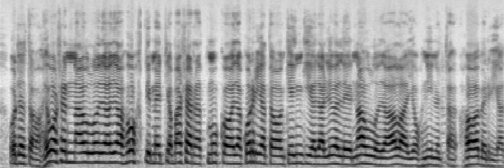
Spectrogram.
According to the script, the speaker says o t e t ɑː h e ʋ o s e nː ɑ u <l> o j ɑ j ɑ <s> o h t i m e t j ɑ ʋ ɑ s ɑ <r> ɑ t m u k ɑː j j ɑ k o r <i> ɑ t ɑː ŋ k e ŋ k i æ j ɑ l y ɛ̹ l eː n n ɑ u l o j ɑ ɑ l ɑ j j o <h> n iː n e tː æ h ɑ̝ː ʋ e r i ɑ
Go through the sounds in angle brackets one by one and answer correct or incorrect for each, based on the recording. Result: correct, incorrect, correct, incorrect, correct

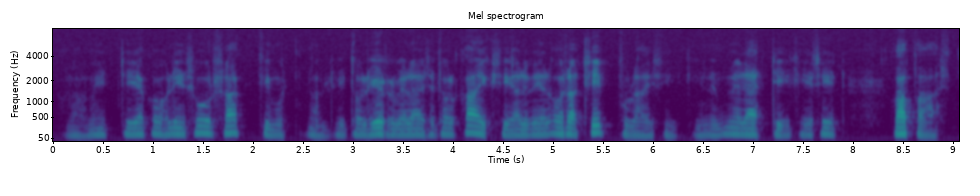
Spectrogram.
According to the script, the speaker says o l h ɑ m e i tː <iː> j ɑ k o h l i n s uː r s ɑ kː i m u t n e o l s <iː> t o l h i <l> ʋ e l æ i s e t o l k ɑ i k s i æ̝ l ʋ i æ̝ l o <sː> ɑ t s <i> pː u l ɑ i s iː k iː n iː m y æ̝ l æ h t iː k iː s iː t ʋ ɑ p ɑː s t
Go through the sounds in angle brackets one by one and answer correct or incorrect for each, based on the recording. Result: correct, correct, incorrect, incorrect, correct

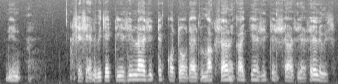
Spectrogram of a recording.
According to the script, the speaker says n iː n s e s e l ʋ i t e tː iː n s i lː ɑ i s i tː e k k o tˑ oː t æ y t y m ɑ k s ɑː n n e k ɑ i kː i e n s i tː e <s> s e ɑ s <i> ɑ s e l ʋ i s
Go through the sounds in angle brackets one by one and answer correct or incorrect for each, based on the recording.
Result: correct, correct

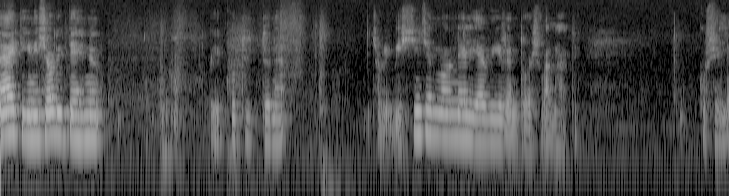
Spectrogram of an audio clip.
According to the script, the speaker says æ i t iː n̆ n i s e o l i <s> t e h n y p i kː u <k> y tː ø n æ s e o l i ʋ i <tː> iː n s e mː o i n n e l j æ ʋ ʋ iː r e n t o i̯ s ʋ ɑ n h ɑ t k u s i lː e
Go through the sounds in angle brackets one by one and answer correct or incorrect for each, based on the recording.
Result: incorrect, incorrect, incorrect

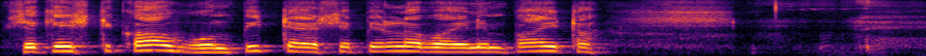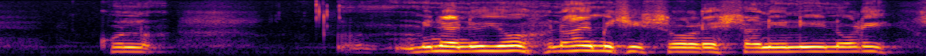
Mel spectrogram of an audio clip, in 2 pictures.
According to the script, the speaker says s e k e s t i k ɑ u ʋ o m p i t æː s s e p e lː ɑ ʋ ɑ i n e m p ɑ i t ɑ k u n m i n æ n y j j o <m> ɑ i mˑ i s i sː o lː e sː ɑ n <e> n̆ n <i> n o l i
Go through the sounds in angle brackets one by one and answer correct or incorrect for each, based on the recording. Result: incorrect, incorrect, incorrect

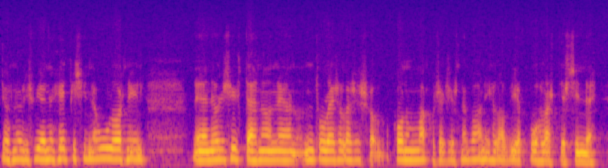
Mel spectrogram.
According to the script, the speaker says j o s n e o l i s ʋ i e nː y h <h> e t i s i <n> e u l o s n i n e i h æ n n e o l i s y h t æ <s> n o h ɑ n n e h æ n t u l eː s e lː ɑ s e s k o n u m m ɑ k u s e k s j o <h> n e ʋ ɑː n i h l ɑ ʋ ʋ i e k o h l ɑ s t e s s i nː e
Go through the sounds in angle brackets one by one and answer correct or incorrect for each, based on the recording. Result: correct, incorrect, incorrect, incorrect

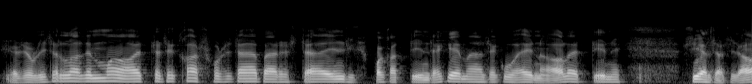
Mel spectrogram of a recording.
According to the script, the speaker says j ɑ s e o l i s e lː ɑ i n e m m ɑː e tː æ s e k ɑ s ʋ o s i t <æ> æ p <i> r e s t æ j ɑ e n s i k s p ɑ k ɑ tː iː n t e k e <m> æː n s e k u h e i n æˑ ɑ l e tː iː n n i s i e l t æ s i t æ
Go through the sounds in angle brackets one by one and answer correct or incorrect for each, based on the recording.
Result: correct, incorrect, correct

